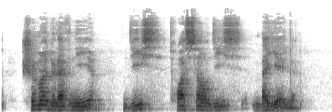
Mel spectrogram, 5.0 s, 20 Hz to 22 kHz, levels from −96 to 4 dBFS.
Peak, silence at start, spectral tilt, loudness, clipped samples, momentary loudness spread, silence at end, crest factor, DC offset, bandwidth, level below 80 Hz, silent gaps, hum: -2 dBFS; 0.35 s; -4.5 dB/octave; -20 LUFS; under 0.1%; 15 LU; 0.5 s; 18 dB; under 0.1%; 15.5 kHz; -58 dBFS; none; none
